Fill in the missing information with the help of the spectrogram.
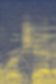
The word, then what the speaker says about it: Roshan: No, the first time, the first episode, I said I am Mitchell Roshan, and I was only one to say my Roshan.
